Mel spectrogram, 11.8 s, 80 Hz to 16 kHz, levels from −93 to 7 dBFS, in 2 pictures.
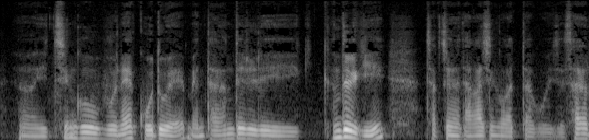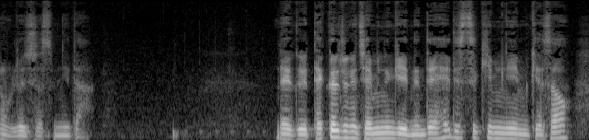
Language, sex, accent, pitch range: Korean, male, native, 110-145 Hz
